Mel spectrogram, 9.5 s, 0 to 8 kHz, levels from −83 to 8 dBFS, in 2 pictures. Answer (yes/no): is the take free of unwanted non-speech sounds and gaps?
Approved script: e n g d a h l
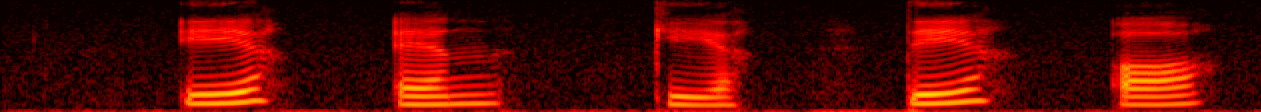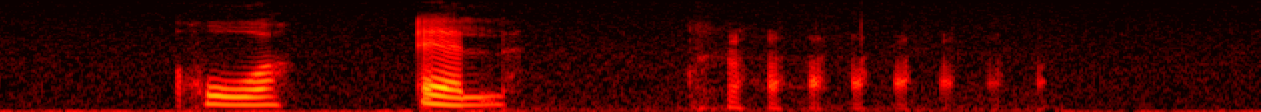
no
